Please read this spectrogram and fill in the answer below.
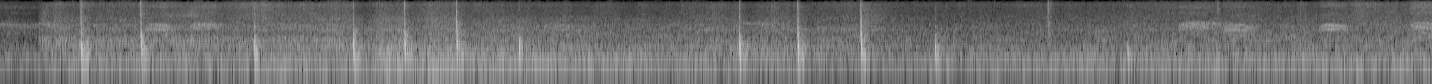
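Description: Cleaver chopping a yellowfin tuna loin into cubes on a thick wooden board: about a dozen sharp, irregular knocks of the blade hitting the wood over the first seven seconds. Near the end, crows caw several times.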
